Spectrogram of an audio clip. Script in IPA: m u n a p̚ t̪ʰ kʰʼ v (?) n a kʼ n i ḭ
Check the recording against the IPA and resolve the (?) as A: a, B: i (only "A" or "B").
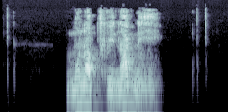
B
